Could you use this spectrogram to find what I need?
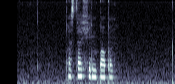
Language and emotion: Russian, neutral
